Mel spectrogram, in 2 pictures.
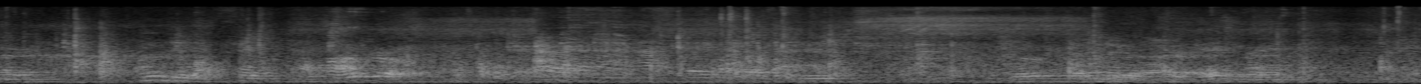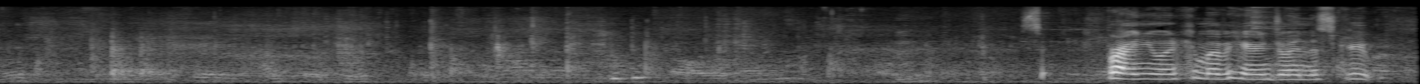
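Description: Several men and women chatter nearby in a room.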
